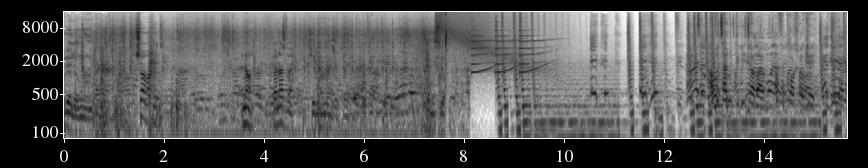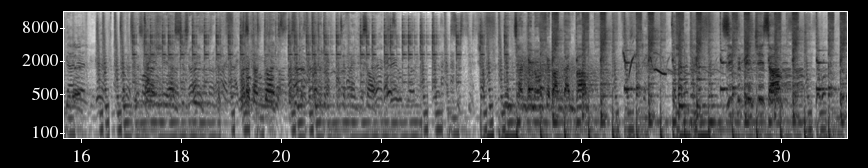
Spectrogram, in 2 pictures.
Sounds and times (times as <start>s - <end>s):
Music: 8.1s - 31.3s.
